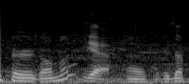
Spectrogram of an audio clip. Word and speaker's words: Ferragamo: Does that say Ferragamo? Yeah. Okay. Is that pronounced correctly?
